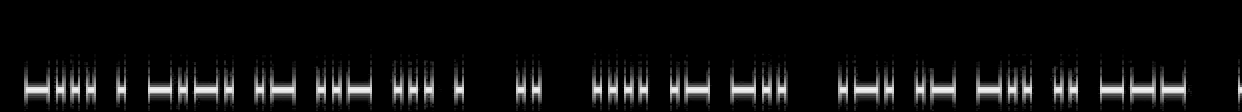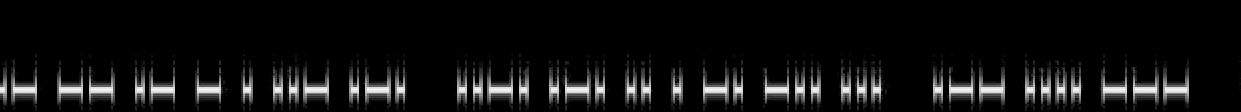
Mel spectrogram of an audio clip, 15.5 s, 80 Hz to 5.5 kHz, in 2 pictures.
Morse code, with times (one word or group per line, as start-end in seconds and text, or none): 0.2-2.9 BECAUSE
3.2-3.4 I
3.7-4.9 HAD
5.3-7.4 RADIO
7.8-10.3 AMATEUR
10.6-13.3 FRIENDS
13.6-15.2 WHO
